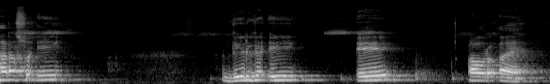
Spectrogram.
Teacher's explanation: जो अग्र स्वर होंगे उनका उच्चारण जिह्वा के अगले भाग से किया जाता है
